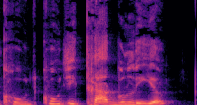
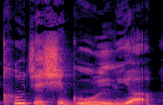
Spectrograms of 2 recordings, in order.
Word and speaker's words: Kujichagulia: So anyway, this lady called it Kujikagulia, and she was afraid to fuck it up.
